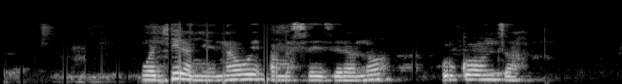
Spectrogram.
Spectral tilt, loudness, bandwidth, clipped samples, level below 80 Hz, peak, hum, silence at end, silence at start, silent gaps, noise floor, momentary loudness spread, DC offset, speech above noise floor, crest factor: -6 dB/octave; -17 LUFS; 7.6 kHz; under 0.1%; -54 dBFS; -2 dBFS; none; 0.9 s; 0.1 s; none; -64 dBFS; 21 LU; under 0.1%; 48 dB; 16 dB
